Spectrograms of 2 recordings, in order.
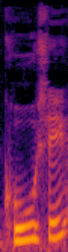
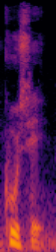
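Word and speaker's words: kuusi: for me it was really hard to pronounce uh long letters for example how this um i i remember how it was in sick talk when i say not kushi i said kusi and people like do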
